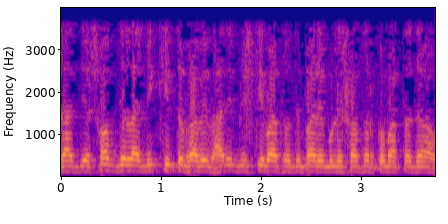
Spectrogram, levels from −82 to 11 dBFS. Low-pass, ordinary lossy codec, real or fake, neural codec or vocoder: 3.6 kHz; none; real; none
